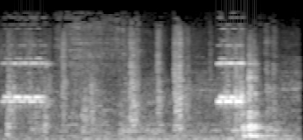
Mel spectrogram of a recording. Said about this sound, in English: At the corner of an old Tudor house, there was a red telephone box. As I walked past, the phone started ringing. There was no one else around.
